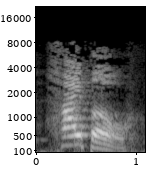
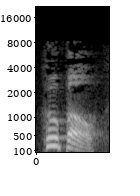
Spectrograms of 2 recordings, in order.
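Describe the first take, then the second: First: It is said with an English pronunciation. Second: It is said with a Greek pronunciation. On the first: "Or in English we pronounce it hypo" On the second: "The first part of that word is hupo"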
